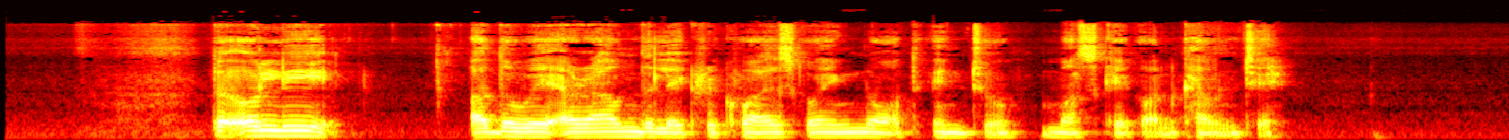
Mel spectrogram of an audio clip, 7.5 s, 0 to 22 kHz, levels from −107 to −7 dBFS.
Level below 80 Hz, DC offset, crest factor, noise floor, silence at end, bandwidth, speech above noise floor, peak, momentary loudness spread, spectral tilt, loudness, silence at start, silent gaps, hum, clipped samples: -58 dBFS; under 0.1%; 16 dB; -65 dBFS; 1.15 s; 11.5 kHz; 50 dB; -2 dBFS; 11 LU; -4.5 dB/octave; -15 LUFS; 0.75 s; none; none; under 0.1%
